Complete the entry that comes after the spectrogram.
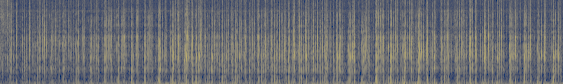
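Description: A small, closed, thin printed cardboard box of Khadi soap is held in both hands and tapped quickly with fingertips and nails. The result is a steady stream of fast, uneven, dull taps with a hollow, low body and short papery clicks that die away instantly.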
